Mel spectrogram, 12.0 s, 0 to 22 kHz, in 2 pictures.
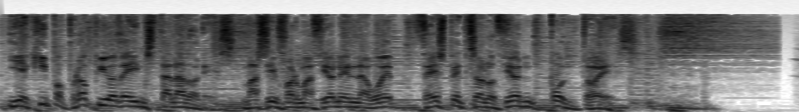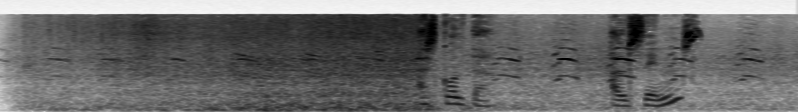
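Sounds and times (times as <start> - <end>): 
speech: 0.0 - 5.2, 9.2 - 9.8, 10.6 - 11.4
rushing surf of sea waves: 6.0 - 11.9.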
